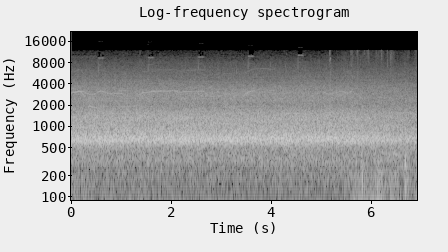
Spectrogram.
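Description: Steady, loud roar of a college football stadium crowd at Tulane vs. Oklahoma, a continuous broadband wash of noise with no distinct pauses, holding at even volume throughout.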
